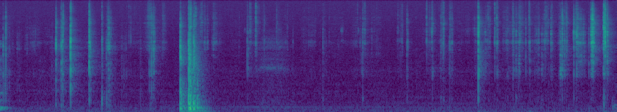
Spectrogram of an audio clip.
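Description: Small clicks, scrapes and creaks of plastic as a hot-glued mini XLR socket is worked loose from a headphone earcup with pliers and fingers, with one louder thump about three seconds in.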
